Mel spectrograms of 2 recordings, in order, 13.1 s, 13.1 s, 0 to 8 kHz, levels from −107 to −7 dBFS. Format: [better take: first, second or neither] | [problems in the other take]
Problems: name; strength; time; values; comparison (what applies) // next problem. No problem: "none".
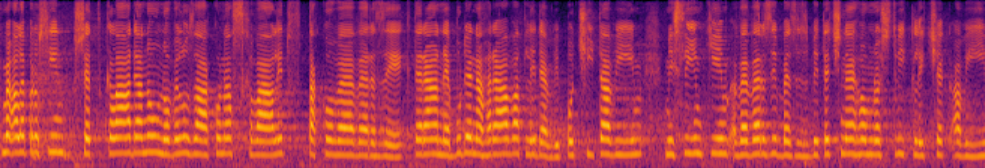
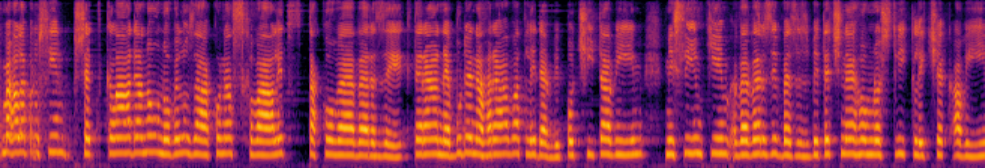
first | noise reduction (neural mask model DeepFilterNet 3)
